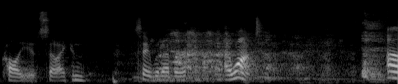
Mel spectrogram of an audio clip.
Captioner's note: laughter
